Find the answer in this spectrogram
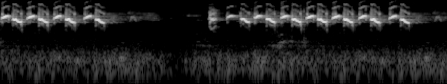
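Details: White-throated seedeater (golinho) from Brazil: the end of one rapid whistled phrase, a gap of over a second, then a new run of repeated falling chip-whistles at a steady quick tempo.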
